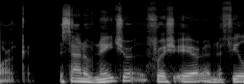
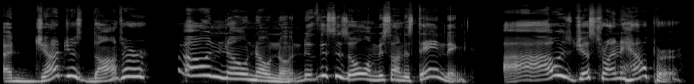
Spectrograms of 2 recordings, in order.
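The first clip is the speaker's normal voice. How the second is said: panicked; 9 semitones higher than usual. A narrator's reading. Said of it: "I heard the woman gasp".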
